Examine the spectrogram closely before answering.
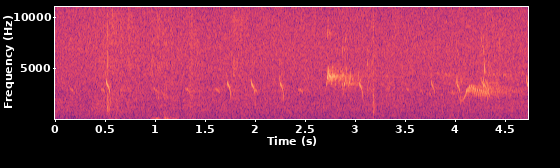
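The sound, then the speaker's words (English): A western wood peewee calls softly: scattered thin, high chirps and two burry, downslurred whistled notes over a faint low rumble, with no talking. “Okay, I just recorded that bird, so he's still calling a little bit.”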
